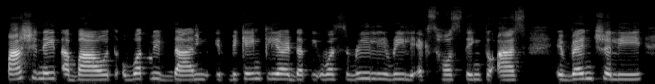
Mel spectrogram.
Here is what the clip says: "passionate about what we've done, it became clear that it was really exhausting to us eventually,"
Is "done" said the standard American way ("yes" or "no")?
yes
